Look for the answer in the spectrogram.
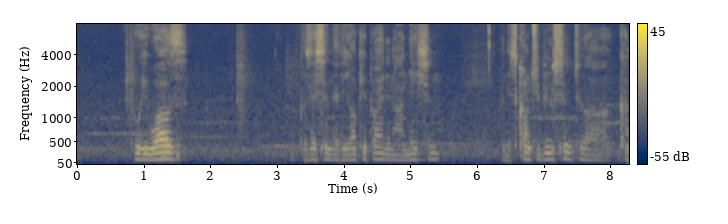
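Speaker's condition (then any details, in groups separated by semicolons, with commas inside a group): No condition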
